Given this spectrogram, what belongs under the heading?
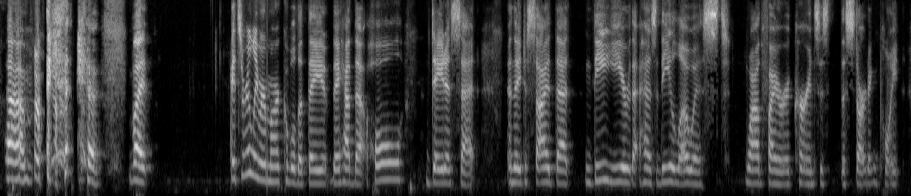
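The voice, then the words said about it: Rough, sick-sounding voice. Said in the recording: “my voice is terrible today, you guys. I went to DC last week and I caught, I don't know, like swamp disease or something.”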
